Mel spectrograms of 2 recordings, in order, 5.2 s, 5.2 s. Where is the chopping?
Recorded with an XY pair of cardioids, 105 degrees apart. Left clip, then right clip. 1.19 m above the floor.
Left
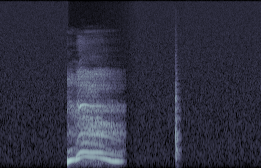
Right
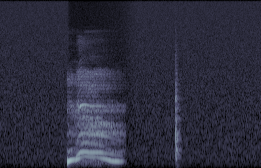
35° left.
